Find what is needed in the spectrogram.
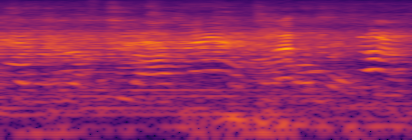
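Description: Children's voices chattering and calling out over general crowd talk, with a couple of high, sliding calls near the end.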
